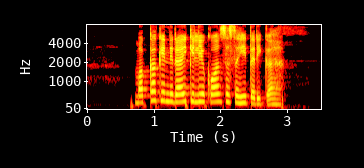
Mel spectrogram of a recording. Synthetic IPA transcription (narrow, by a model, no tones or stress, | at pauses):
mɐkːakenɪɾaːikeliekɔːnsasɐɦit̪ɐɾiːkaɦɛː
